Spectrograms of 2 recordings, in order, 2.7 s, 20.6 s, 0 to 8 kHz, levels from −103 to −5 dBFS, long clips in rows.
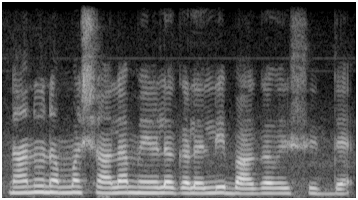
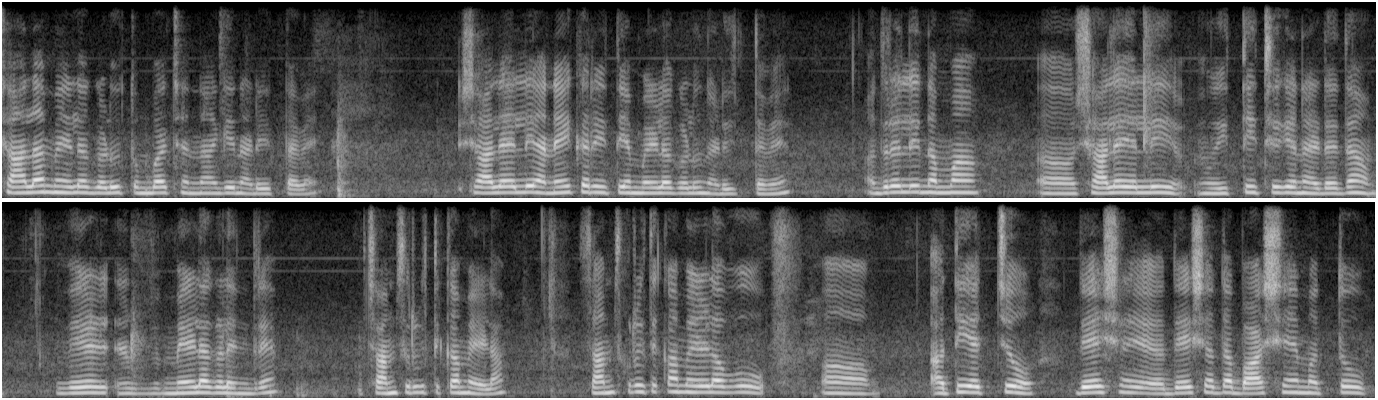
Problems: background conversations at intervals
